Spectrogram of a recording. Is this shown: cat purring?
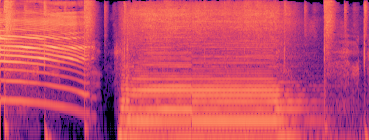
no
